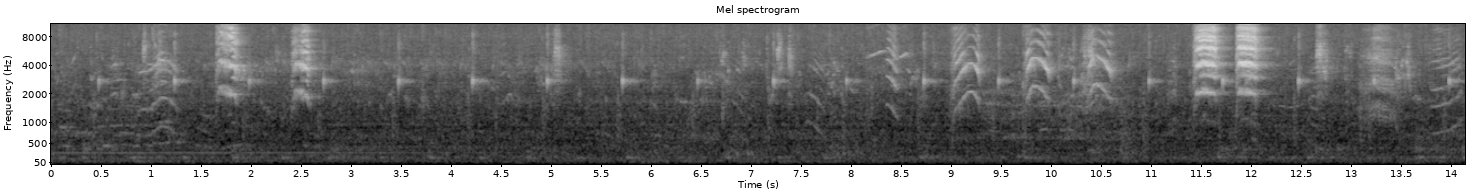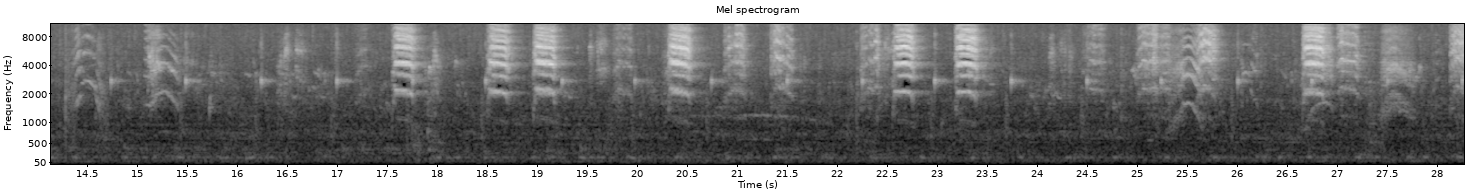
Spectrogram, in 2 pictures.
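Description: Pet birds giving repeated short, harsh squawks at irregular intervals, with softer chirps in between; the loudest squawks come in quick bunches about midway and through the second half.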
